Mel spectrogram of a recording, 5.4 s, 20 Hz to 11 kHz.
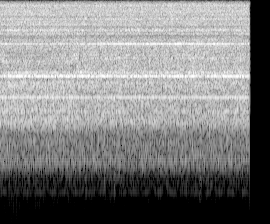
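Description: Monport 100W fiber laser engraving aluminium, a deep multi-pass engraving of gear teeth: a loud, steady high hiss with thin whining tones, cutting off abruptly about five seconds in.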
